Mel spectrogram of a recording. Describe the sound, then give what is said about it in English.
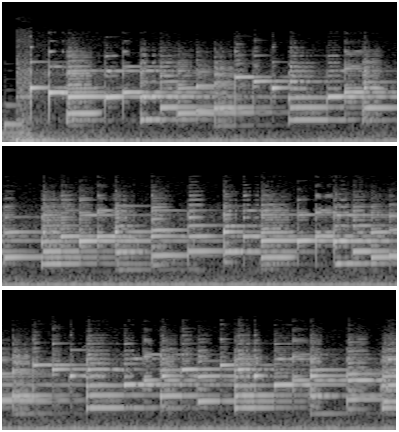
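An electronic ice cream van chime plays the American folk melody Turkey in the Straw: a bright, plinking tune of quick, evenly spaced notes that runs steadily throughout, loud and alone with no voices. “Ice cream vans have a couple of tunes, Yankee Doodle Dandy, the Camptown Races, but around the world, the most common ice cream van tune is this one.”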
